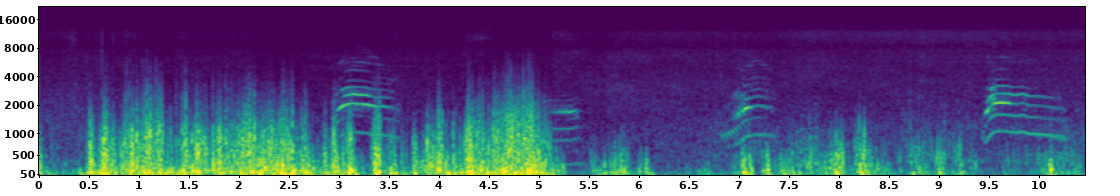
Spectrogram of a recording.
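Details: Frightened TNR stray cat, a timid ear-tipped sakura cat, crying loudly while being caught and sheltered in a bathroom ahead of Typhoon No. 10 in Okinawa, September 2020; three drawn-out wailing meows over heavy thumping, rustling struggle noise.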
